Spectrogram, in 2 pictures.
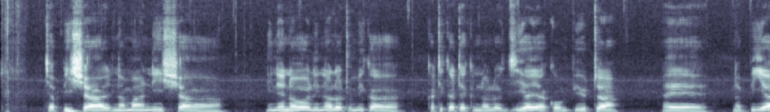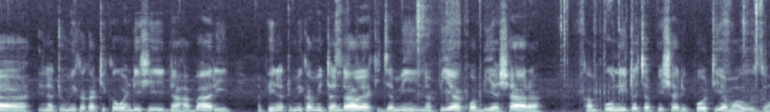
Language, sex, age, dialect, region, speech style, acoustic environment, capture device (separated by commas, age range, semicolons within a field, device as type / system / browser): Swahili, male, 25-34, Kenya - Kiambu, Kenya, relaxed, silence, desktop / Windows / Chrome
